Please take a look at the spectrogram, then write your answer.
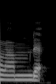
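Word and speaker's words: lambda: ini ya lamda lamda bacanya lamda eh hurufnya seperti itu dibacanya lamda lamda adalah panjang satu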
